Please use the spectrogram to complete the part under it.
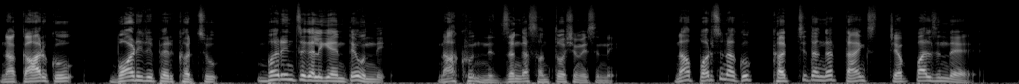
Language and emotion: Telugu, happy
